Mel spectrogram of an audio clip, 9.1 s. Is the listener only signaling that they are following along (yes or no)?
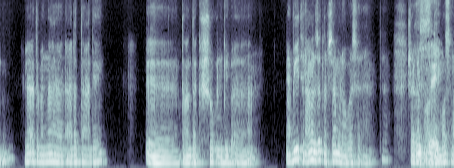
yes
